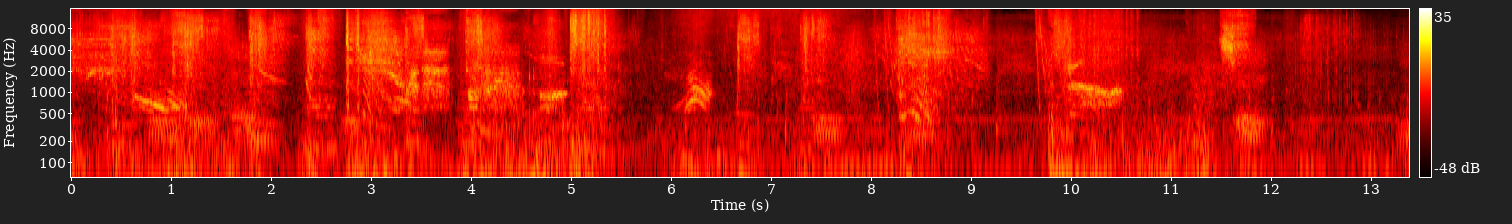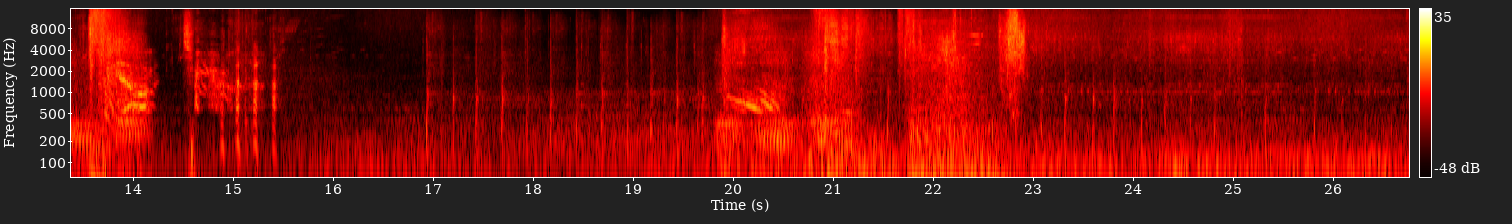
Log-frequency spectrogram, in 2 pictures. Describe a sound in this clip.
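Energy blades swoosh and clash in a fast fight.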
